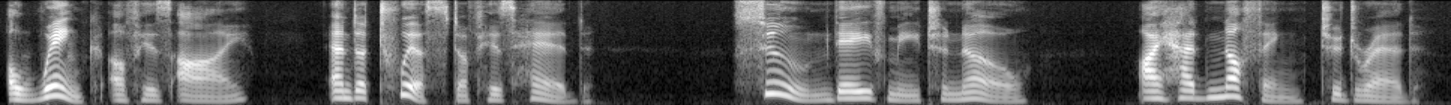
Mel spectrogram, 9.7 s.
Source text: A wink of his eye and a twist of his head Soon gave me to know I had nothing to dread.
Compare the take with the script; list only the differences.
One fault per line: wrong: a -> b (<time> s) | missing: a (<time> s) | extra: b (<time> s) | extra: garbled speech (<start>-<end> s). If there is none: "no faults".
no faults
